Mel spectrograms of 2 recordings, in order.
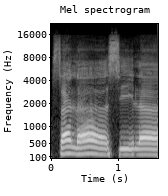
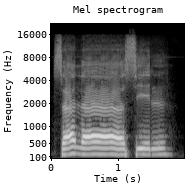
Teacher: Pertama, membunyikan alif selepas lam tu. Salasila. Dua harakat. Yang kedua, matikan lam. Alif tu dihazafkan, dibuang.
